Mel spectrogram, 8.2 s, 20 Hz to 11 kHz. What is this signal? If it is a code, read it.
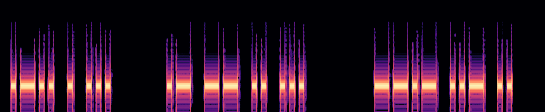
Morse code, heard as a keyed tone, about 17 wpm, 800 Hz. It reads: LES AMIS QUI
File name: Cours-NR19-16mm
